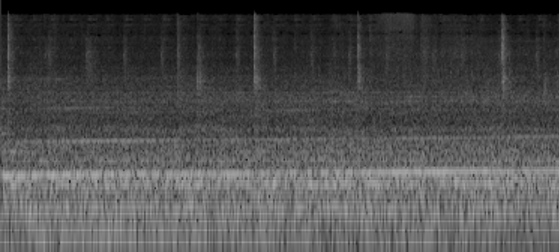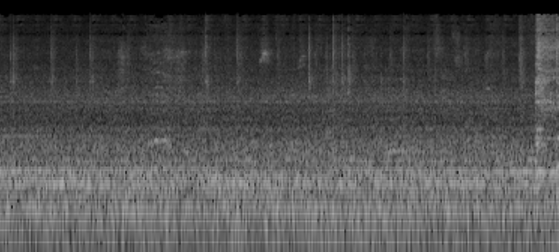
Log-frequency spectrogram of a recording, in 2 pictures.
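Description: Passenger train running at speed, heard from inside the carriage: a steady rumble of wheels on the track under a constant low hum, with a few faint clicks and a couple of sharper ones near the end.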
